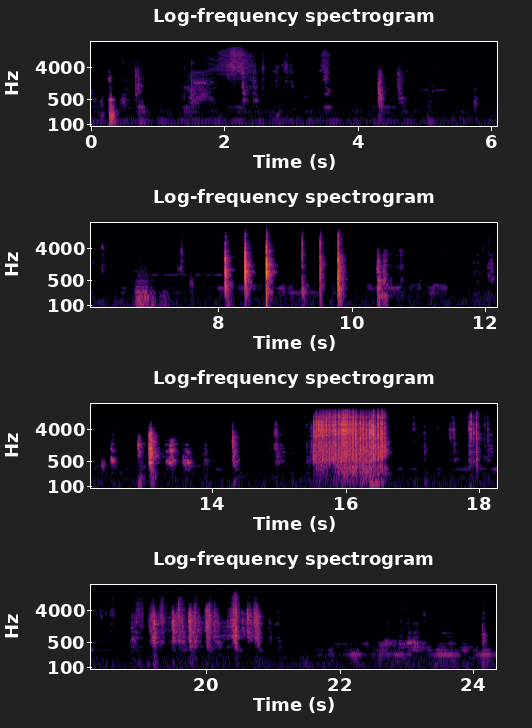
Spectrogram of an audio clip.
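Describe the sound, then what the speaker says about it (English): Tarot cards being shuffled by hand, a few soft riffles and taps scattered through quiet, with one dense burst of rapid card flutter in the middle. "I guess I should probably shuffle, shouldn't I?"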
